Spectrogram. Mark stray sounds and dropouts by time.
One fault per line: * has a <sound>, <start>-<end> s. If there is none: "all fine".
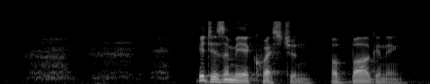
* has a breath, 0.2-1.7 s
